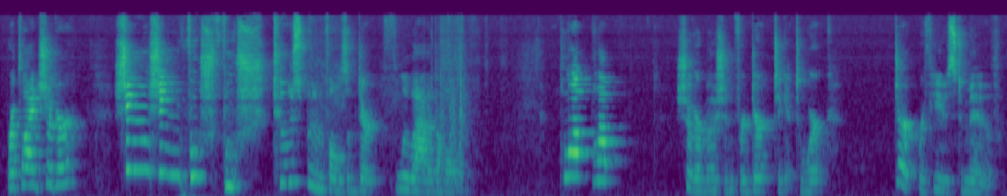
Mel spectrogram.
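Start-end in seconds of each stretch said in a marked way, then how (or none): 1.4-3.3 high, loud shovel sound effects; digging noises. Acted. 7.0-7.8 high, loud shovel sound effects; digging noises. Acted.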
